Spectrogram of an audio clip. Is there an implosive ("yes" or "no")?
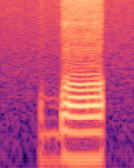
yes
